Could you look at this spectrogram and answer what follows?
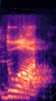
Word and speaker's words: doigt: Fingers is doigt. G is silent, D-O-I-G-T-S.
